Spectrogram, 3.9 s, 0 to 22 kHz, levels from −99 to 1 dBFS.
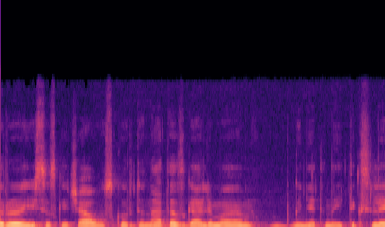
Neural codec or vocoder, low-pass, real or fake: none; 14.4 kHz; real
